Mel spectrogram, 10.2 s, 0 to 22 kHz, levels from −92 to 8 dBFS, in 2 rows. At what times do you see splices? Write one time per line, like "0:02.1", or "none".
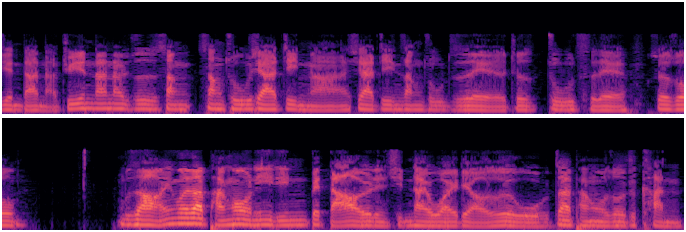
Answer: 0:01.5
0:04.8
